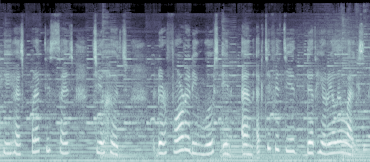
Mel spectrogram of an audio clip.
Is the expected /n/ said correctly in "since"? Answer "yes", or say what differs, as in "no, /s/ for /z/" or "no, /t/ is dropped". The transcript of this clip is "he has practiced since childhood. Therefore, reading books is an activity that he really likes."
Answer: no, /n/ is dropped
